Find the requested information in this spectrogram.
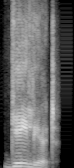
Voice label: "galiot", Indian

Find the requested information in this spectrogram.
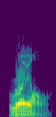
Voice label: "royal", American

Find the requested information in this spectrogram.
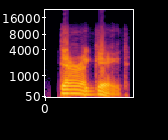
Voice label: "derogate", American

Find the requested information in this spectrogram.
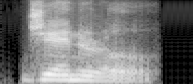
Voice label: "general", Indian

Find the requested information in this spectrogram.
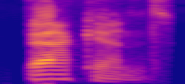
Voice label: "bacchant", American

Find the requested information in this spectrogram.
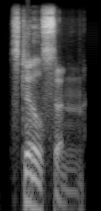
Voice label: "Stillson", British

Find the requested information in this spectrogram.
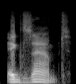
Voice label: "exempt", American

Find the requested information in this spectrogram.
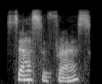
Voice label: "sassafras", Indian

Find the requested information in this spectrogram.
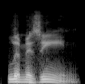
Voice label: "limousine", American

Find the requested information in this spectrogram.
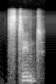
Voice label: "stint", Indian

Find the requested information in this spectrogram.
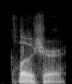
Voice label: "closure", American

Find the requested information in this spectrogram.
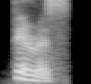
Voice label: "ferrous", Indian

